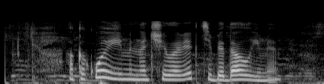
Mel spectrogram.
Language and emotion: Russian, neutral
